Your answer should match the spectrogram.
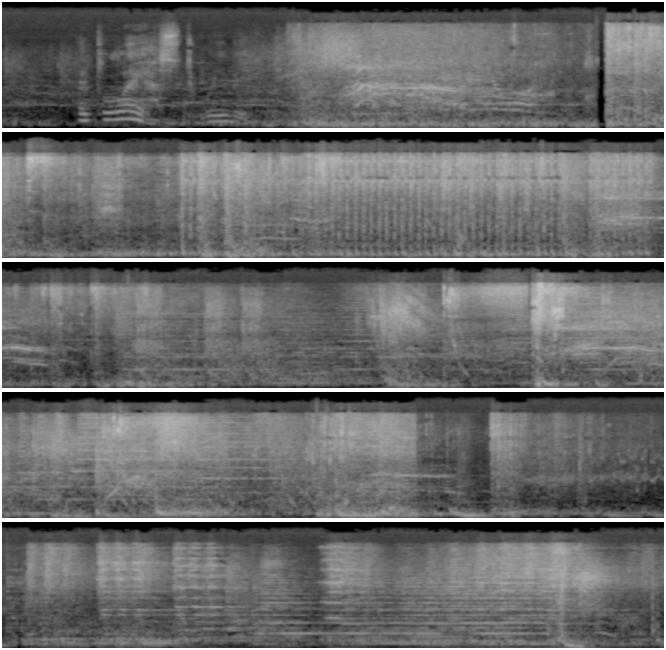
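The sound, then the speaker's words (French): A dense montage of movie action audio: bursts of gunfire, crashes and impacts, with a sharp, high-pitched stock Wilhelm scream cutting through, while voices and music play underneath throughout. “Le cri de Willem est donc l'un des plus grands easter du cinéma.”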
